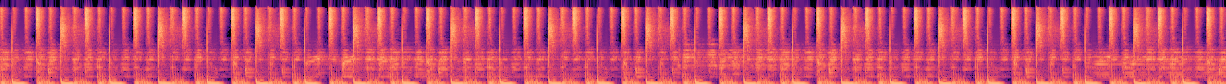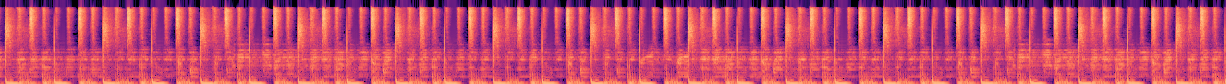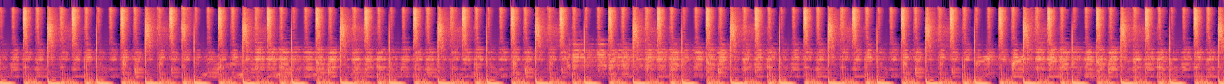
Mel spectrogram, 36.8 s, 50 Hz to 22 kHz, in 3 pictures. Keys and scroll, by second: 0.0-0.9 typing, 1.4 Down, 1.6 Return, 8.8-9.7 typing, 12.0 w, 12.1 Escape, 13.1 e, 17.6 1, 18.2 f, 24.4 Escape, 25.3 s, 26.0 d, 34.0-35.2 typing, 35.7 Down, 36.0 Return.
